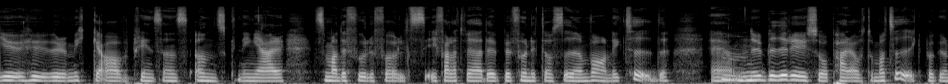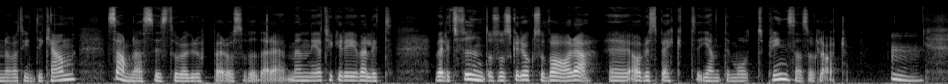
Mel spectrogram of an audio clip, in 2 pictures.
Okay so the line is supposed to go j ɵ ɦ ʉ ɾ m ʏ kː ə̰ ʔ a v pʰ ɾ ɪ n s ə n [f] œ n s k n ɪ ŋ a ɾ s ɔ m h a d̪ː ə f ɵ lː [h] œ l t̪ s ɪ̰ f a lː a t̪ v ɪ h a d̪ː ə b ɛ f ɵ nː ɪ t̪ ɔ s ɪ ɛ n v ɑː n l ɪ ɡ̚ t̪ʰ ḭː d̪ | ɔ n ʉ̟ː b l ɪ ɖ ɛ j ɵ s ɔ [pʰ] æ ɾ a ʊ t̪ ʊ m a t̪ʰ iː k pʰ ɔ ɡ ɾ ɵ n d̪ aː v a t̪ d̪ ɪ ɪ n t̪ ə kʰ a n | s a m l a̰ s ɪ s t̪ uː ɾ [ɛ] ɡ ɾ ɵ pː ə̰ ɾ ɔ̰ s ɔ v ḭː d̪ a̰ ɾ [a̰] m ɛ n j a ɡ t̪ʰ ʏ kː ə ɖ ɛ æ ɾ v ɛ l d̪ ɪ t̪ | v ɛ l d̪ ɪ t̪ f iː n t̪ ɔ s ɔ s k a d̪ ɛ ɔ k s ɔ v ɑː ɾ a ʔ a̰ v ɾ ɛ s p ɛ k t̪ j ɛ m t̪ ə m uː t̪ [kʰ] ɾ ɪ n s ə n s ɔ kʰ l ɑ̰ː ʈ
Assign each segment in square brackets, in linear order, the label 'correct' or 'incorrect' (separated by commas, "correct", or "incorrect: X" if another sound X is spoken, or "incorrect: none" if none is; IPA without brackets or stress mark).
incorrect: s, incorrect: f, correct, incorrect: a, incorrect: ə̰, incorrect: pʰ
